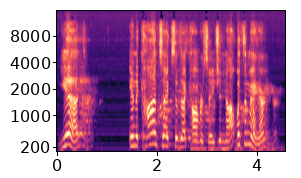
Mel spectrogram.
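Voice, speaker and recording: A man moderating a public meeting, firmly pressing speakers for clear commitments. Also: high voice, animated, measured pace, a bit bright, a little hiss or hum.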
